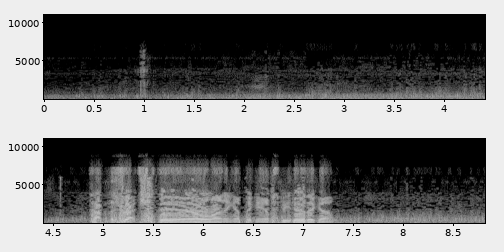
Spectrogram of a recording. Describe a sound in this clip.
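Horses' hooves thud on a dirt track far off.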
